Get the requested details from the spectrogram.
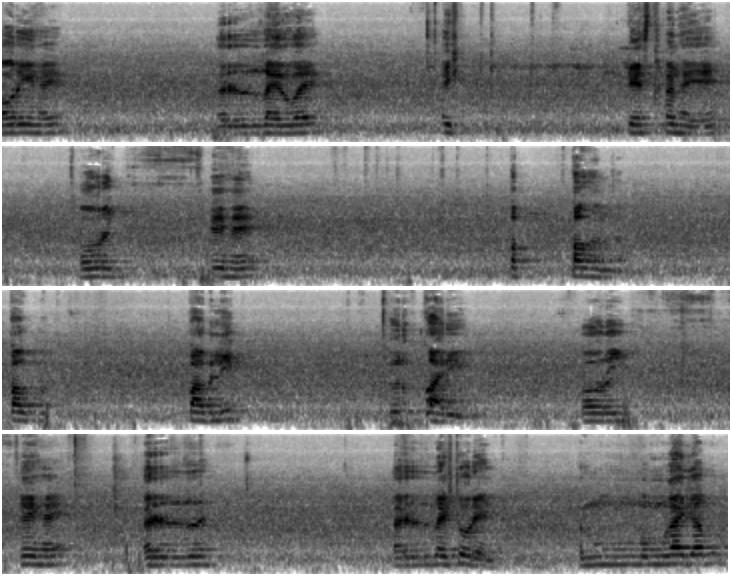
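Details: Male who stammers, says his stammer increases at railway stations, public enquiry counters and restaurants; stuttering.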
